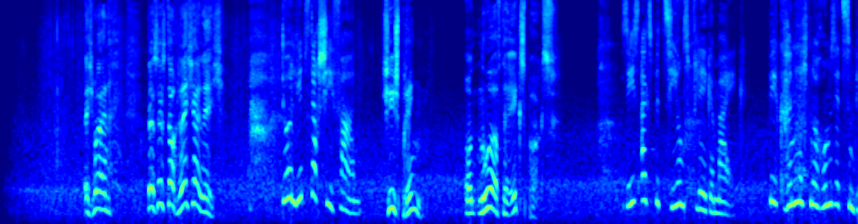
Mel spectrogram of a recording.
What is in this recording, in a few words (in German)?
synchron demo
